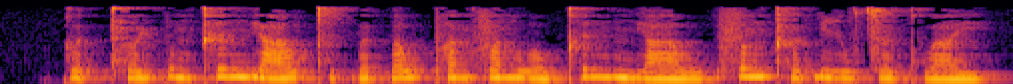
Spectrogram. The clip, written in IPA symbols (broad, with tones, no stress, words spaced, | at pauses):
kɵ˨˥t̚pʰɵ˨˥ɥpʊ˨ŋ kʰɪ˥ŋjaː˨˥wt̪ʰɪ˨k̚lɵ˧t̚ ɐ˥w pʰɐ˥nfɐ˥n wo˨˩wkʰɪ˥ŋ ɪ˥ŋjaː˧w | fɐ˥ŋt̪ʰɵ˨˥t̚jiː˨wt͡sɵ˨ɥ kʷʰaː˨˩j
